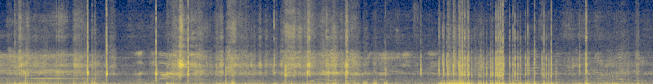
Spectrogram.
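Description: Indistinct voices and chatter with scattered sharp clicks, and a louder rough, low rumbling burst about four and a half seconds in, lasting about a second.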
